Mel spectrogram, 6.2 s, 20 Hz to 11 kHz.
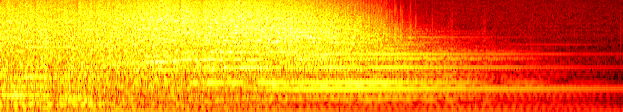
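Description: The last chord of a 1960s garage-psych rock band ringing out, with cymbal wash over it. It holds steady for a few seconds, then dies away over the last two seconds, the high cymbal wash going first.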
